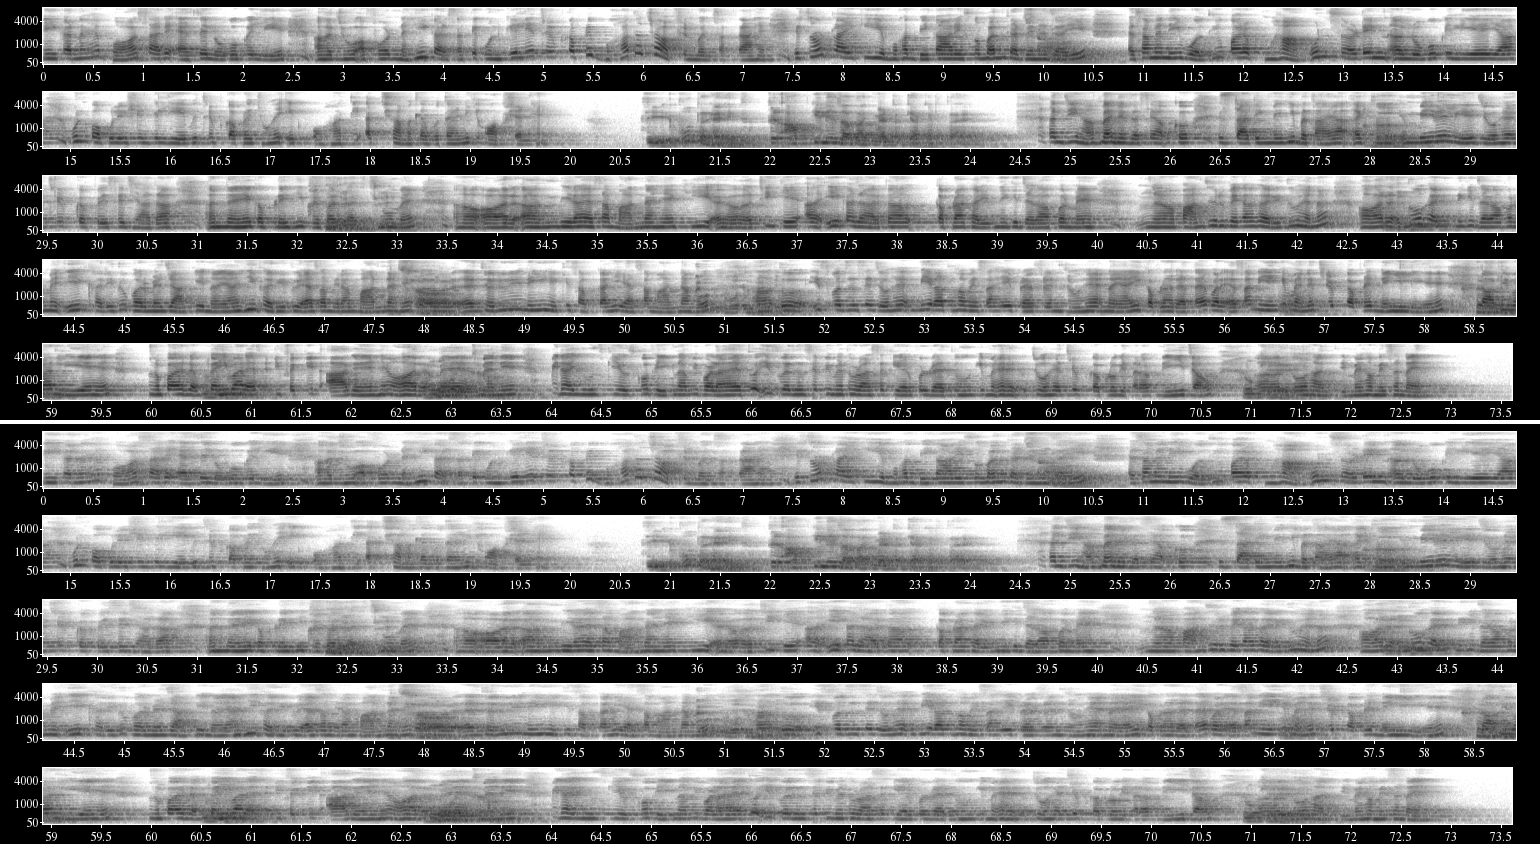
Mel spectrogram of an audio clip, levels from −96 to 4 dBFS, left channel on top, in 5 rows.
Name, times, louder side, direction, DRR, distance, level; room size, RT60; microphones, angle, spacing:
voice 1, 0.0-4.1 4.4-19.8 24.5-50.9 51.3-61.1 61.6-72.7, left 5 dB, 85° left, 7 dB, 0.4 m, -26 dB
voice 2, 9.9-10.3 20.8-21.7 22.0-24.0 28.0-28.3 32.1-33.0 42.8-43.2 47.7-48.3 50.7-51.6 56.5-56.8 58.4-58.8 60.5-60.9 62.7-63.5 70.9-71.6, left 1 dB, 65° left, 2 dB, 1.3 m, -28 dB
6.2 x 5.6 x 5.7 m, 1.1 s
head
